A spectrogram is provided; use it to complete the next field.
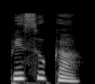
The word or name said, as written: ಪಾಸಿಕೆ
